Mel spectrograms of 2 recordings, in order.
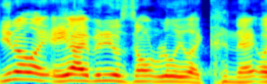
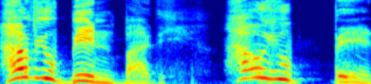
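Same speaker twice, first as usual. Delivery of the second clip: put-on Middle Eastern accent. Retelling what a customer said when he walked in: imitating a customer's accent. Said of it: "But he talks like".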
